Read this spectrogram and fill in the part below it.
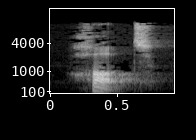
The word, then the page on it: hot: American English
